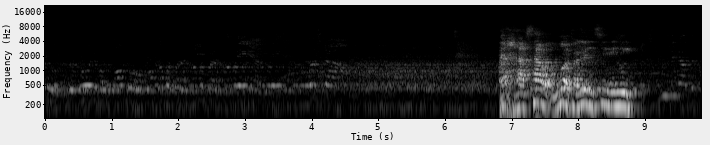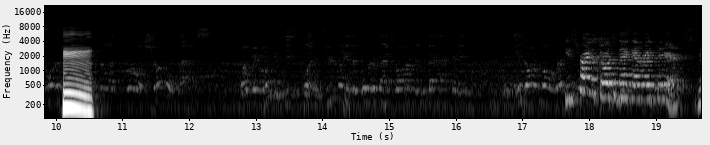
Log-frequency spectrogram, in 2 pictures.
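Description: A television plays a sports broadcast with commentary.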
